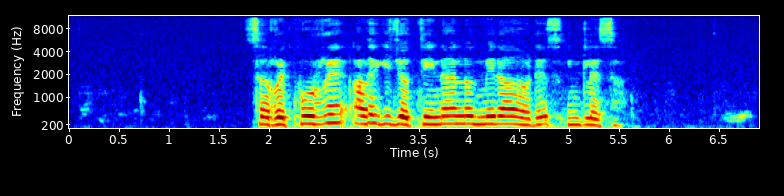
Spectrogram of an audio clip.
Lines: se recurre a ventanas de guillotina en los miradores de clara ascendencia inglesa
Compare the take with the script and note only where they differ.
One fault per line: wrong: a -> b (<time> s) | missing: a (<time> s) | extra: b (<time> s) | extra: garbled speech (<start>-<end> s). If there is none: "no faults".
missing: ventanas (3.0 s)
missing: de clara ascendencia (5.0 s)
